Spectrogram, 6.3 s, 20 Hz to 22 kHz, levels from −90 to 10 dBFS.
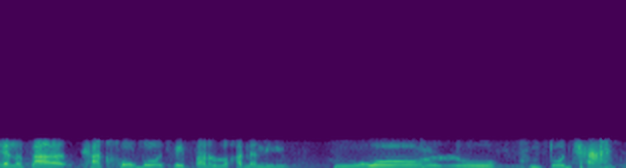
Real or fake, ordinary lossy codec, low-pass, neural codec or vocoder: fake; Opus, 16 kbps; 3.6 kHz; codec, 24 kHz, 0.9 kbps, WavTokenizer, medium speech release version 1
